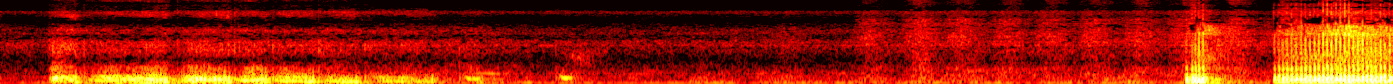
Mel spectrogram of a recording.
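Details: A sleeping dog gives a low rattling snore, then breathes more quietly and ends with a short snort. Dog snoring.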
